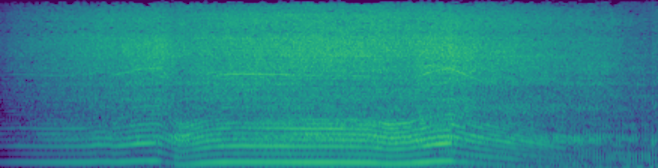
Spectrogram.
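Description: A chainsaw cutting wood during logging in the forests of El Tume in southern Chile runs steadily, its engine pitch dropping as it bites into wood, then rising again as it revs, droning loudly the whole time with no voices.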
